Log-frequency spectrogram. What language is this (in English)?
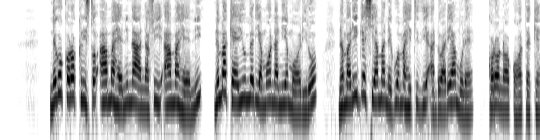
Kikuyu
